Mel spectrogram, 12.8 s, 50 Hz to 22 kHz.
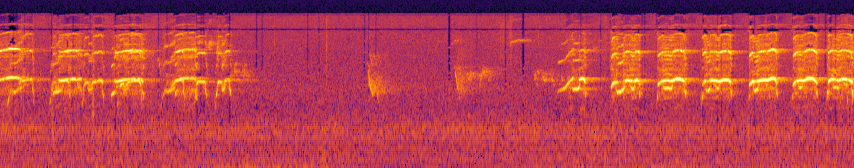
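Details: Osprey calling at the Glaslyn nest on 26 August, when fish were delivered to two young: runs of rapid, shrill whistled chirps, a lull with a couple of soft notes, then another insistent run.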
